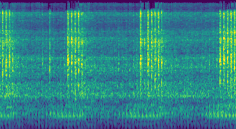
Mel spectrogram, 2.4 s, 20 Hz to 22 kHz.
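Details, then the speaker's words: Honda GX160 on a Tru-Cut C-25 reel mower, warmed up with choke off, hunting up and down about every three-quarters of a second even at full throttle; surging, suspected carburetor fault, carburetor then replaced. "I want to go ahead and uh turn the choke there and you guys can hear it starts to search even at Full Throttle"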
